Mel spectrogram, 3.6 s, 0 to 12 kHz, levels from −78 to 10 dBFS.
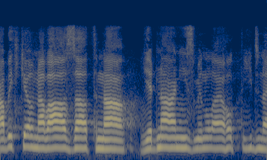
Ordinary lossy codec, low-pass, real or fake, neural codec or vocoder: MP3, 96 kbps; 7.2 kHz; fake; codec, 16 kHz, 1 kbps, X-Codec, WavLM features, trained on Multilingual LibriSpeech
